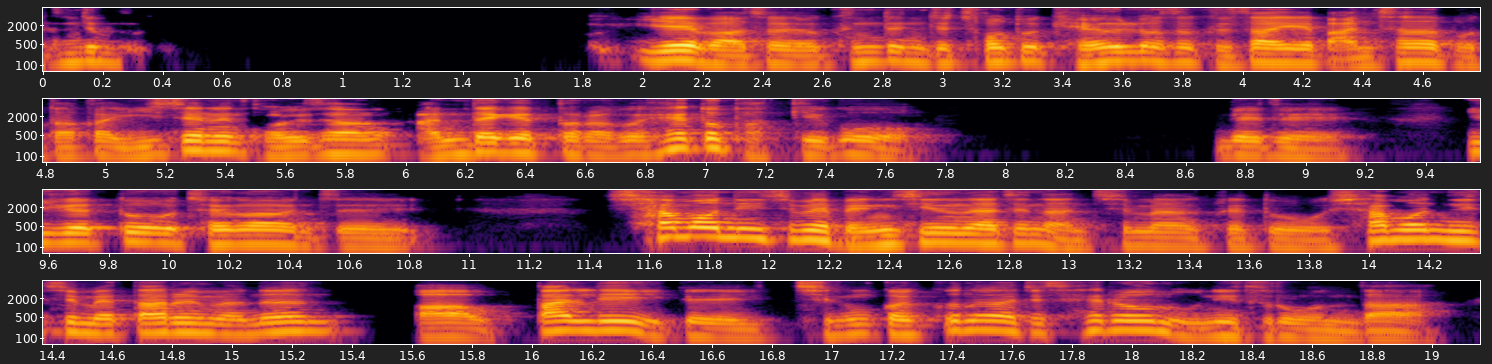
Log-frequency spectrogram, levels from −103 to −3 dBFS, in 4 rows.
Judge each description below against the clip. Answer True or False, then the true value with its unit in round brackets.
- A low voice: True (130 Hz)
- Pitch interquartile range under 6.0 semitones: False (6.6 semitones)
